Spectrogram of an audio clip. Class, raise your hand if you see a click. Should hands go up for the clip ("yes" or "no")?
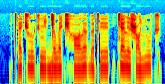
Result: no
